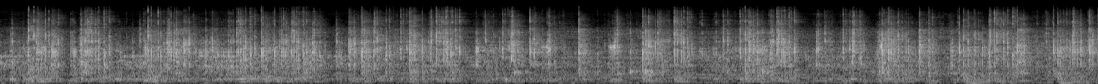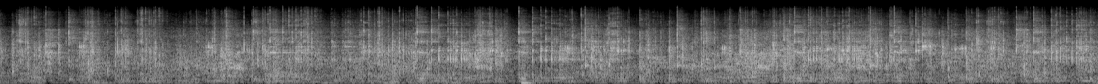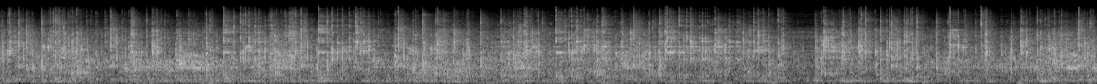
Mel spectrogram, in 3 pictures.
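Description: Many plastic marbles rolling and clattering at once through a VTech plastic marble-run track. They drop through funnels and ride the wheel lifts in a dense, continuous rattle of small clicks and knocks.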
